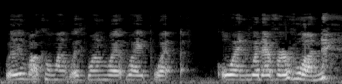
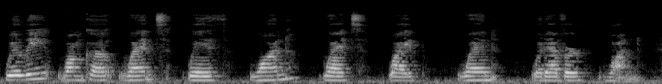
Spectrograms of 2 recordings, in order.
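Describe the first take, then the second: First: The sentence is said as fast as possible. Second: The sentence is said at a slow pace. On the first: "now I will do it as quick as I can" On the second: "First slow"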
